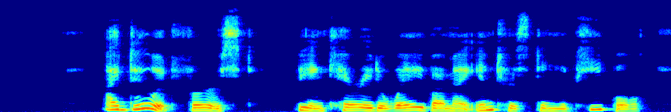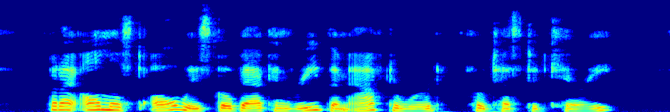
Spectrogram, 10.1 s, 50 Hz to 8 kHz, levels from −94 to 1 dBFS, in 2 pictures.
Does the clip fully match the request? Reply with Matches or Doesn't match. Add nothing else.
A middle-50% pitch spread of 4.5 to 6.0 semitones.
Matches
